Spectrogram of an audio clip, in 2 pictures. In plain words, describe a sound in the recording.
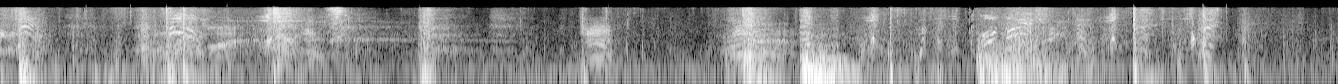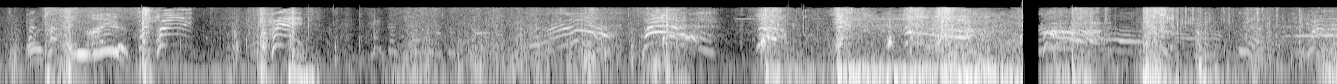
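Swords clash with sharp metallic clangs.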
